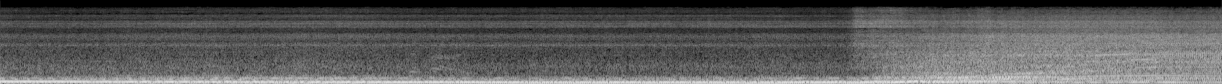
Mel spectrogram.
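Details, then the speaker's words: Classic Chevrolet C10 truck V8 after a rebuilt OEM distributor, timing set to cure spark knock: deep even burble at idle with brief rev, no pinging or rattle; normal idle. "We got this timed and everything. It's running real good."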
